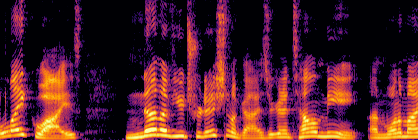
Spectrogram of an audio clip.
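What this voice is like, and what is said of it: Usual voice. Nothing is said of it.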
